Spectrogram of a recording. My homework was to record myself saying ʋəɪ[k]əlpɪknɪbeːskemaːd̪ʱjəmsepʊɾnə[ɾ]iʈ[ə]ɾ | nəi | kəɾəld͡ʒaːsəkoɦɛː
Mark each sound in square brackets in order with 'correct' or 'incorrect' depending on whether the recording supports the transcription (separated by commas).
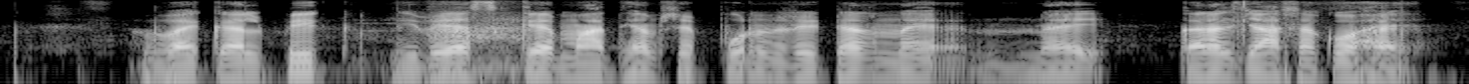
correct, correct, correct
